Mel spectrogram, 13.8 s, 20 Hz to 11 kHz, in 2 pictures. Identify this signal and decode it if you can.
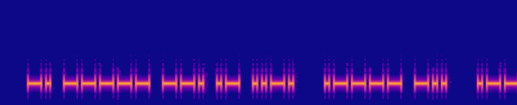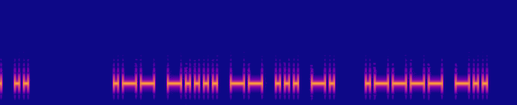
Morse code, heard as a keyed tone, about 20 wpm, 700 Hz. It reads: N0GAF 1D WI W6MSN 1D
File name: LARK-FD-2022-Log-in-CW-20wpm-700-Hz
